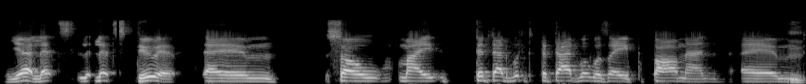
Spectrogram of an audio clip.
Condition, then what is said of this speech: Stuttering. So as you may hear for some of the listeners, I have a stammer.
